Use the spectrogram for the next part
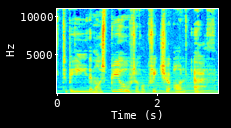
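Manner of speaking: usual speaking voice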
